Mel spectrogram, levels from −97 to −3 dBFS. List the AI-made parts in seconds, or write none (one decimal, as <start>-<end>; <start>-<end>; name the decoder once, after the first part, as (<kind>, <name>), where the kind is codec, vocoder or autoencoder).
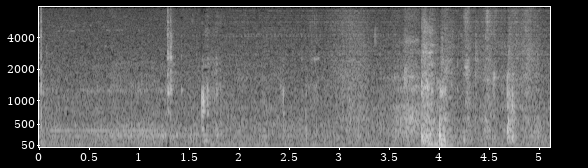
1.9-3.6 (vocoder, BigVGAN v2); 4.1-5.1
